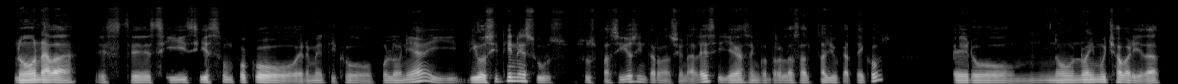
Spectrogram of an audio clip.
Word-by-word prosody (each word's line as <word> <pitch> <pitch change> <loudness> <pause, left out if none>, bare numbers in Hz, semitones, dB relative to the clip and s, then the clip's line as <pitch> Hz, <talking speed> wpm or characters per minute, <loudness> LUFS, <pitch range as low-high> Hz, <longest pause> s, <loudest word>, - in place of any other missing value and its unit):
No, 100 +1 +7
nada. 105 -1 +6
Este, 95 0 -4
sí 105 +2 -4
sí 110 +2 0
es 110 +2 -9
un 110 -2 -3
poco 95 -6 +3
hermético 85 -1 -7
Polonia, 110 - 0
y, 90 -3 -6
digo, 110 0 +5
sí 135 - -6
tiene 160 +2 +2
sus 105 - -7
sus - - -12
pasillos 130 +4 -4
internacionales 90 - -3
y - - -5
llegas 100 +2 0
a - - -4
encontrar 90 -1 -8
la 90 0 -3
salsa 90 +3 -5
Yucatecos, 100 - -5 0.5
pero 90 -2 0
no 95 +4 -2
no 105 +2 +2
hay 110 - +5
mucha 115 0 +1
variedad, 85 -3 +1
95 Hz, 160 wpm, -25 LUFS, 90-110 Hz, 0.5 s, No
